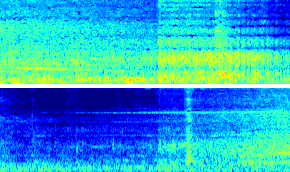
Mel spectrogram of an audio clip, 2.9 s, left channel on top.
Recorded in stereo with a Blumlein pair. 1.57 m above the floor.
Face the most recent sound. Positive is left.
turn(degrees=35)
